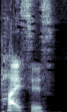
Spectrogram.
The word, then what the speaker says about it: Pisces: Offizielle Aussprache ist Pisces.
